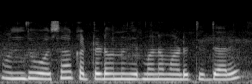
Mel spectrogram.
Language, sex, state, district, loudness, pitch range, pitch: Kannada, female, Karnataka, Bangalore, -13 LUFS, 240-270 Hz, 250 Hz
